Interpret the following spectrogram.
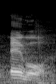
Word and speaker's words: EVO: developers of Assetto Corsa EVO or EVO? EVO. Why EVO? Because we want to keep the Italian pronounce of this word, that means evoluzione.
